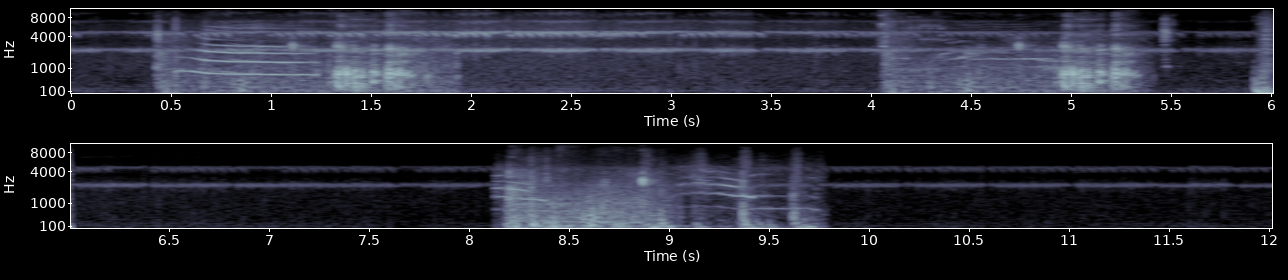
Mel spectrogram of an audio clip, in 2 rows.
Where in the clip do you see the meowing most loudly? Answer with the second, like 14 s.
1 s.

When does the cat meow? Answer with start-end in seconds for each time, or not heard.
0.4-1.2, 4.0-6.0, 8.1-9.8.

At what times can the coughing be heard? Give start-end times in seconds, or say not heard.
0.4-1.9, 4.0-5.3, 8.2-9.1.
